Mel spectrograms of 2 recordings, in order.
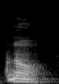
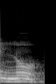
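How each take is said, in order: First: The word starts with a k sound. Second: The word starts with n, no k. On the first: The speaker calls it wrong. "Not क्नो" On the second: The speaker calls it right. "इसको पढ़ेंगे नो"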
